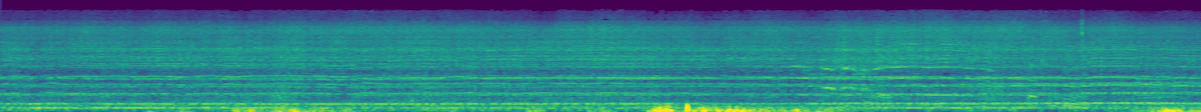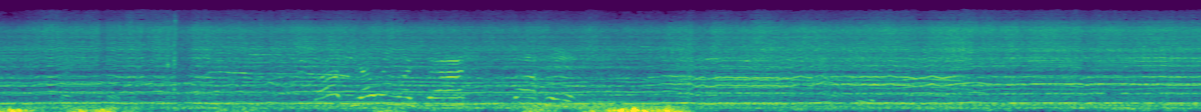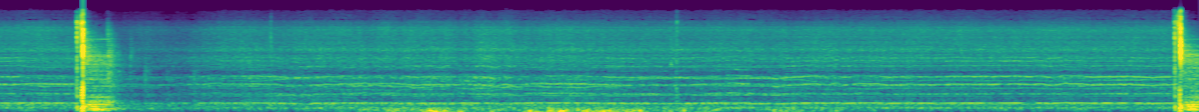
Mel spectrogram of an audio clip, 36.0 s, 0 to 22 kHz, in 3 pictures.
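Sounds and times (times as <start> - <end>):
drone humming: 0.0 - 36.0
air rifle shot: 24.8 - 25.6, 35.8 - 36.0.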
